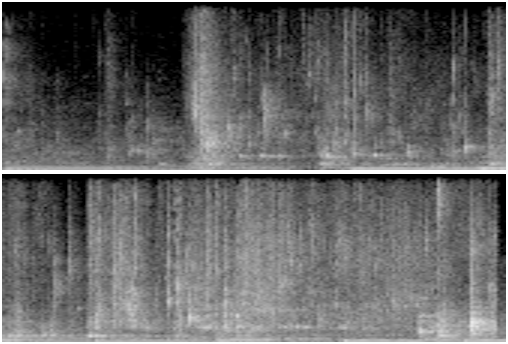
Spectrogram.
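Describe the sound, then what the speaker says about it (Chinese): Soaked wood ear fungus is rinsed under running water, splashing and swishing by hand close up, with background music underneath. "将泡好的木耳洗干净"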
